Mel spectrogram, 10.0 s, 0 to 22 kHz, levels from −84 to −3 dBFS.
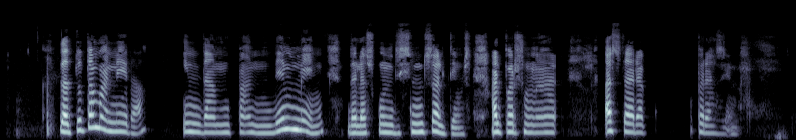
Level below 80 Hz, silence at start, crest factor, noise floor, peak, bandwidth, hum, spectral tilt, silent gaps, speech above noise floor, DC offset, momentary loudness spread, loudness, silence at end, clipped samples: -74 dBFS; 0.6 s; 22 dB; -61 dBFS; -4 dBFS; 9.4 kHz; none; -4 dB/octave; none; 35 dB; under 0.1%; 15 LU; -26 LUFS; 0.2 s; under 0.1%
